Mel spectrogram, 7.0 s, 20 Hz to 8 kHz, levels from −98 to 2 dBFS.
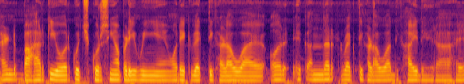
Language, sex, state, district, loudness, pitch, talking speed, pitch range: Hindi, male, Uttar Pradesh, Muzaffarnagar, -18 LUFS, 125 Hz, 205 wpm, 120-130 Hz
